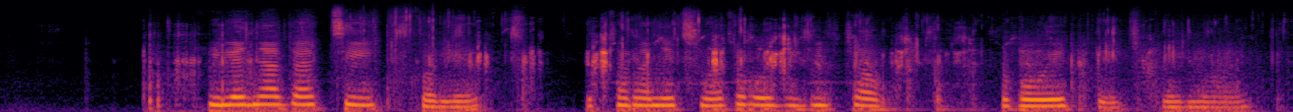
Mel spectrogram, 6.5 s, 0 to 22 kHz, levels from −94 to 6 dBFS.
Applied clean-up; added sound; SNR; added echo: neural mask model RNNoise.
